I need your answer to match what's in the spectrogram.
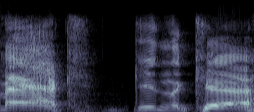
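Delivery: put-on New England accent. Joking that New England people all talk like that: New England accent. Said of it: "all those guys talk like that".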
